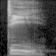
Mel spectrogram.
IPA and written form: diː (die)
